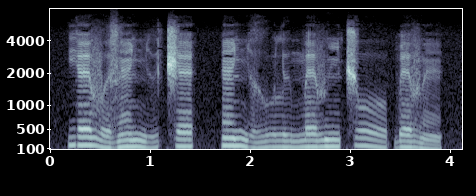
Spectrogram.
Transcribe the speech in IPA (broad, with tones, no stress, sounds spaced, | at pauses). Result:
j ɛ˦ v ə˨ z ɛ̃˧ ɲ ɨ˨˦ t͡ʃ ɛ˦ | ɛ̃˦ ɲ ə˨ ɣ u˧ l ɨ˧ m ɛ˦ v ĩ˧ t͡ʃ oː˦˨ ɓ ɛ˧ v ɛ̃˨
